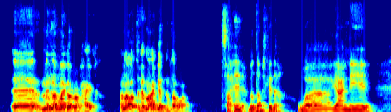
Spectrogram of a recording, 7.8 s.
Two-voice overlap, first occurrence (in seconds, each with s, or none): none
